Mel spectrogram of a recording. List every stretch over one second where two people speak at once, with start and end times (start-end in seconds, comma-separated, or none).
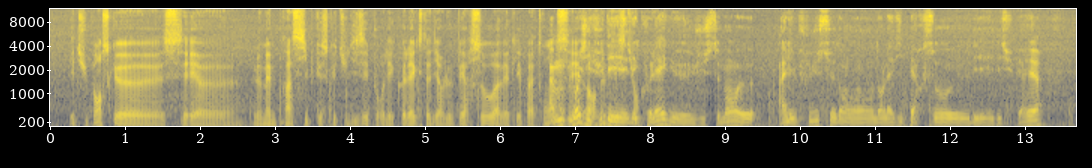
6.7-7.9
